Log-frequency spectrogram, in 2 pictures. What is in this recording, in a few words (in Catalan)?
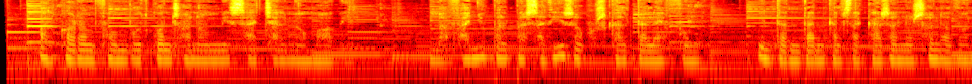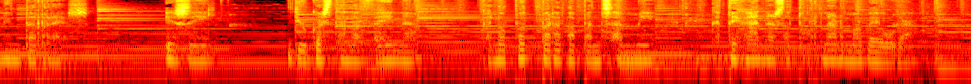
catala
